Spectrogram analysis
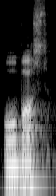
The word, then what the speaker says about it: Orbost: bean beer bossed so we don't really have any shorten orbost we just say all words in it or bost so i hope this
